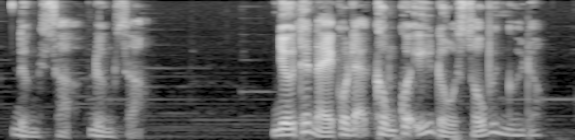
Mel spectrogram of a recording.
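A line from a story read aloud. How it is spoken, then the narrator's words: Soft nervous muttering. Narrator (Vietnamese): nhẹ nhàng vỗ ngực lầm bầm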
